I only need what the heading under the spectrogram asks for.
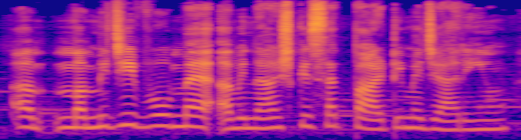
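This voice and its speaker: High-voiced polite young daughter-in-law played by a woman. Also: steady tone, fast talker, faint music behind, close to an everyday voice. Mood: apologetic, pleading. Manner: polite, pleading. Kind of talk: Hindi moral-story cartoon dub.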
